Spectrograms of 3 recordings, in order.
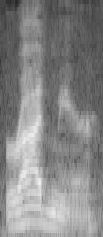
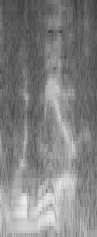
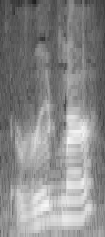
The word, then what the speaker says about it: Rodmyr: Anywho, it's spelled Rodmyr, and it is said in English Rodmere, and in Creole it is Woodmere.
